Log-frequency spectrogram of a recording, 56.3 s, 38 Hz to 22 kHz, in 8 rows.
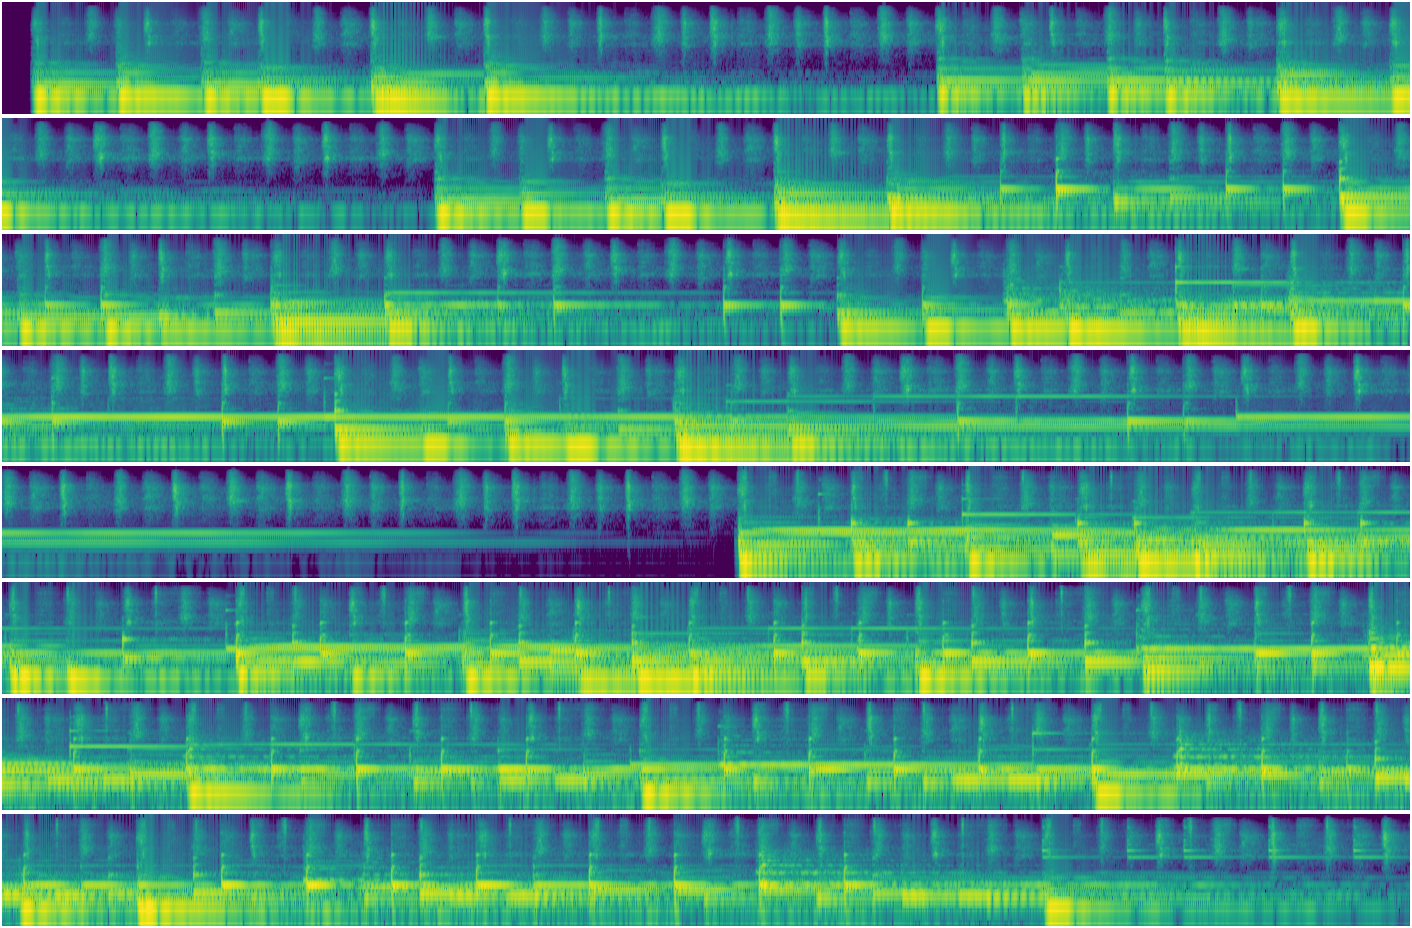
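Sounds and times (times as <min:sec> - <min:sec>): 
groovy mambo percussion music: 0:00.0 - 0:56.3.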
